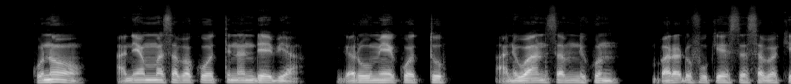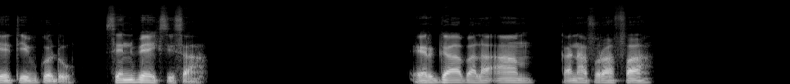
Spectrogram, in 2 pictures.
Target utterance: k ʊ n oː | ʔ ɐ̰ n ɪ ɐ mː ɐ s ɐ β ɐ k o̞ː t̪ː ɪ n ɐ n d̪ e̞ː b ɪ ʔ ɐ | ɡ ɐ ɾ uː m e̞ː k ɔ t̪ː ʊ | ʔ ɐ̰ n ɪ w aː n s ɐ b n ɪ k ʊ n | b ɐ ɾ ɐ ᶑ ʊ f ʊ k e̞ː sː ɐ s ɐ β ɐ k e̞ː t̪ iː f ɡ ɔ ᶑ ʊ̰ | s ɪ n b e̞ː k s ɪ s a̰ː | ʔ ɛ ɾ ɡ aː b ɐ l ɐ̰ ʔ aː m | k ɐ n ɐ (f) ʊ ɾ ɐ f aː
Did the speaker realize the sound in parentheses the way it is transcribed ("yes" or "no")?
yes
